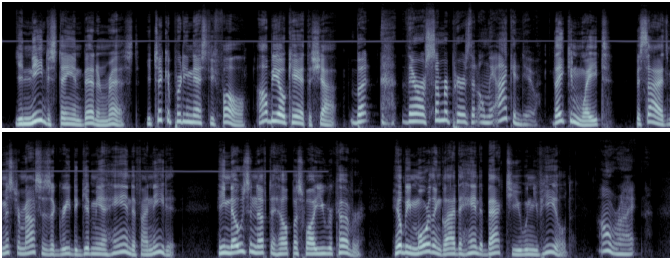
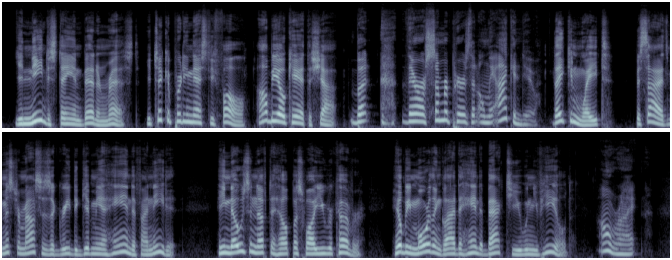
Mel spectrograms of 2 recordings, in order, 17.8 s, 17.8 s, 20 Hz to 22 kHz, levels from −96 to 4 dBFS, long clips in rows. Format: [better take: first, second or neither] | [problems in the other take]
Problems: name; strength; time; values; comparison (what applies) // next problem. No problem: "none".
second | high-pitched whine; faint; until 13 s; 6 kHz, 30 dB below the speech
